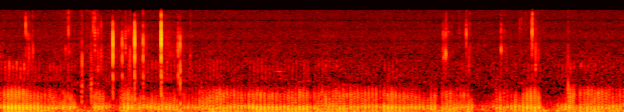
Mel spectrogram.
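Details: Kitten Matsumoto purring while trying to snuggle with Tanka the pit bull indoors; a steady, low rumbling purr runs throughout, with soft rhythmic pulses, interrupted by a few brief rustling clicks and light scratchy sounds.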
